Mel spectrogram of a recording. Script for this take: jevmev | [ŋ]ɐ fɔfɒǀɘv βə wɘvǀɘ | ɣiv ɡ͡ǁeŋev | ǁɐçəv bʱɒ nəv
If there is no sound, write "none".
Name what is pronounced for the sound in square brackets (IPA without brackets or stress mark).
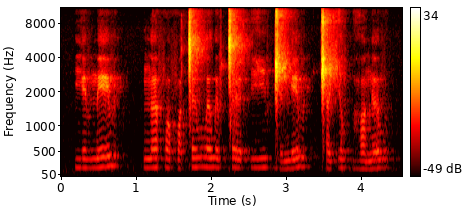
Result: ŋ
